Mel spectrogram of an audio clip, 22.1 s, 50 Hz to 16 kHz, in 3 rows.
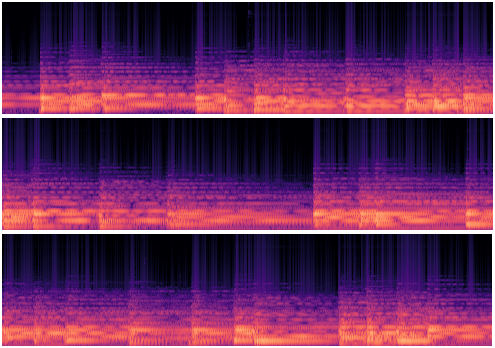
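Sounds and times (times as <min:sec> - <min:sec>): upright piano playing hymn: 0:00.0 - 0:22.0.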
